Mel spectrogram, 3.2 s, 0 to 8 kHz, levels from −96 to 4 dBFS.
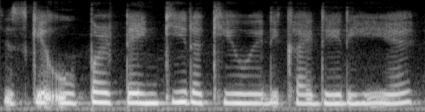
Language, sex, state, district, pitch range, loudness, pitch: Hindi, female, Arunachal Pradesh, Lower Dibang Valley, 240-260 Hz, -12 LUFS, 250 Hz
